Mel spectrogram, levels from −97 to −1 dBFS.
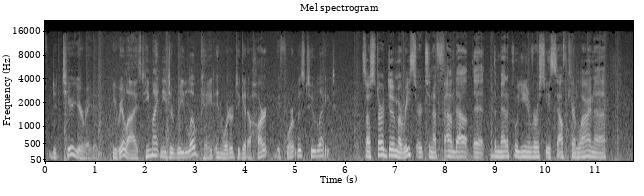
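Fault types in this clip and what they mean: No faults heard.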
